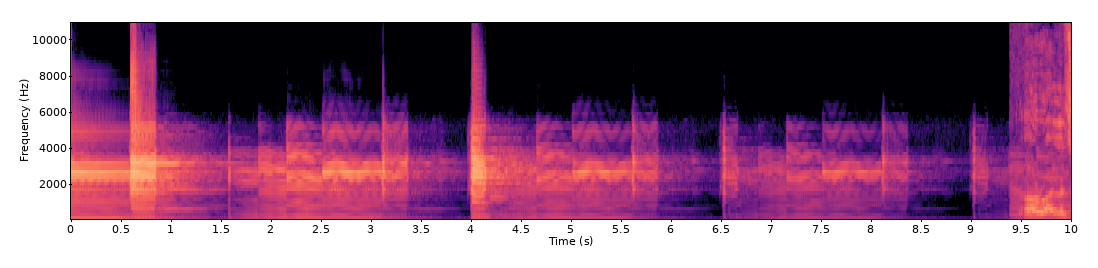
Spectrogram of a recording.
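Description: Electric guitar chords played through the Flamma FS03 delay pedal on its Galaxy setting, a modulated delay that warbles. New chords are struck about a second in, about four seconds in and about six and a half seconds in. Each rings out and fades, dying away just before the end.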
